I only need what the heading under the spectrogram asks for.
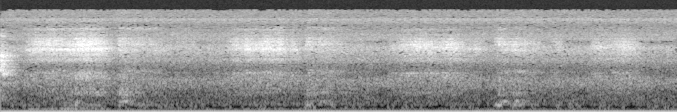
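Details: Snoring dog with steady hissing breaths roughly every one to two seconds, some faint throaty grunts beneath, the room otherwise quiet.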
